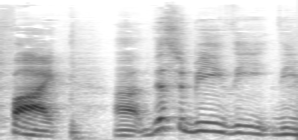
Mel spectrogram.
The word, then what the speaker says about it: Fi: Google Phi Google Phi I always feel like I mispronounce it because it's either fee or five but it's Phi this would be the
